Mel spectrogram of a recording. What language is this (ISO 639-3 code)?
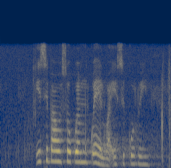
nbl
